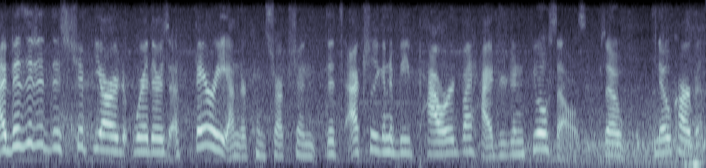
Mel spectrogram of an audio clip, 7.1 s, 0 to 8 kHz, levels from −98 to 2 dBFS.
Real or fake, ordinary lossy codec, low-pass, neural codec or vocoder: real; Opus, 32 kbps; 7.2 kHz; none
